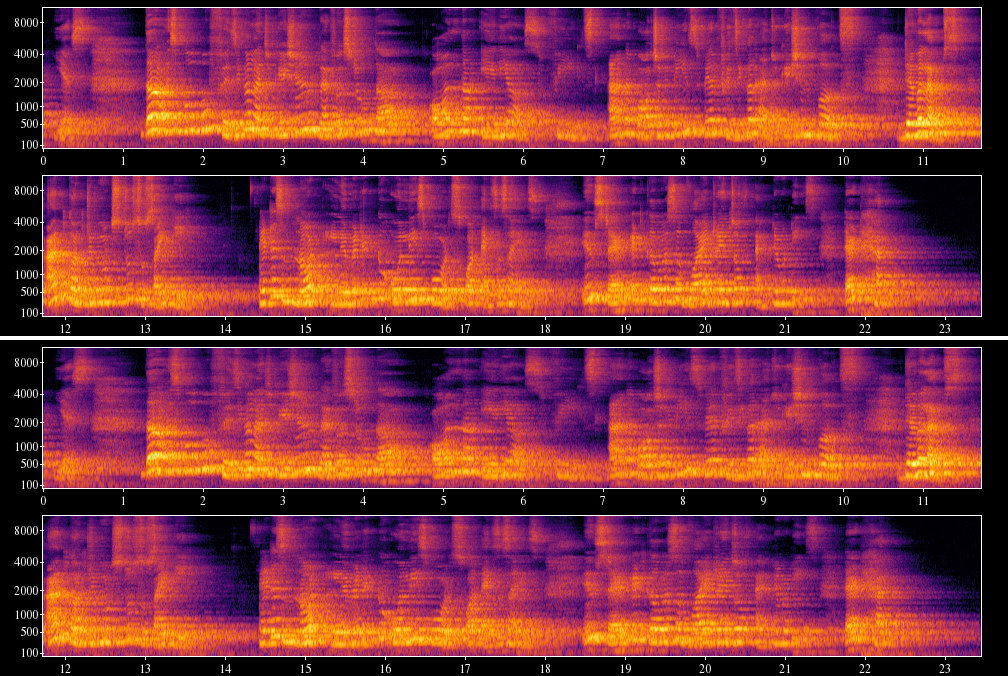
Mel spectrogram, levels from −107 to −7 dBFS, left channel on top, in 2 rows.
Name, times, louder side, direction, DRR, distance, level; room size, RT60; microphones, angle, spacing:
voice 1, 0.1-4.5 4.8-6.0 6.4-6.7 7.1-11.4 11.7-13.5 14.4-21.2 21.5-22.2, left 1 dB, 80° left, -2 dB, 3.3 m, -22 dB
13.0 x 10.5 x 4.5 m, 2.2 s
head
